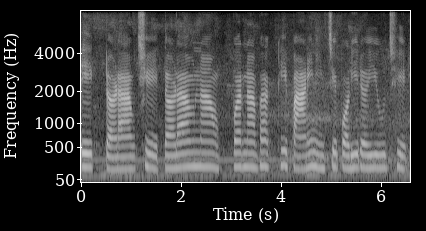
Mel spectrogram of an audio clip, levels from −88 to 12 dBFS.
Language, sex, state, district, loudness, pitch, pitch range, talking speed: Gujarati, female, Gujarat, Valsad, -18 LUFS, 195 Hz, 180-200 Hz, 100 wpm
